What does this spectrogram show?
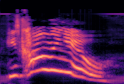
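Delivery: high, bright hammed-up cheering on; rally him with sudden eagerness; eager encouragement. Crowd urging Bartimaeus to go to Jesus, high eager call. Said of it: "Those are all faithful translations".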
